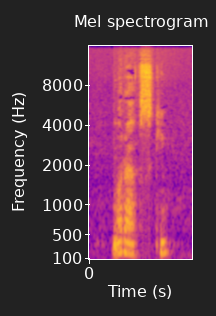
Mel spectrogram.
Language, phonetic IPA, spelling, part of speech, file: Polish, [mɔˈravsʲci], morawski, adjective, LL-Q809 (pol)-morawski.wav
